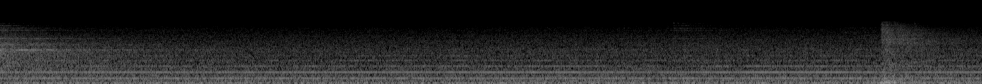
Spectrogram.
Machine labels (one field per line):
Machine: fan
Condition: abnormal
